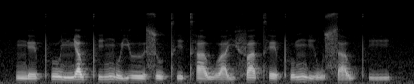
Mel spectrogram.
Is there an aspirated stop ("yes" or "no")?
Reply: yes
